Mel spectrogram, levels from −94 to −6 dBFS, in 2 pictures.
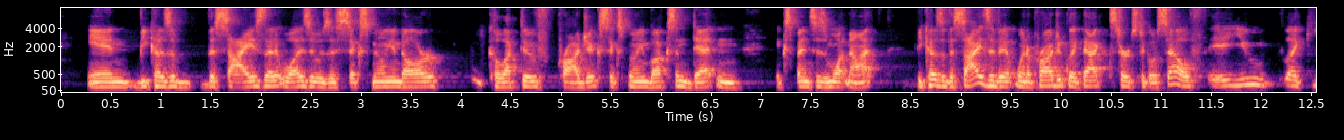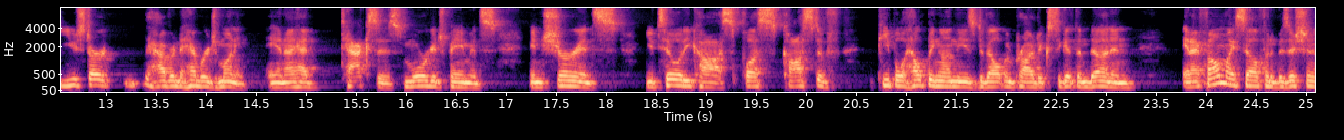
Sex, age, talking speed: male, 30-49, 185 wpm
